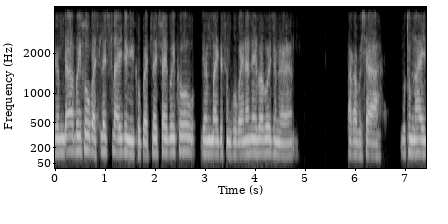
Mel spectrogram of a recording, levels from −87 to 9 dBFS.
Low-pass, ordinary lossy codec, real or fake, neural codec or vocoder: 3.6 kHz; none; fake; codec, 16 kHz, 8 kbps, FreqCodec, smaller model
